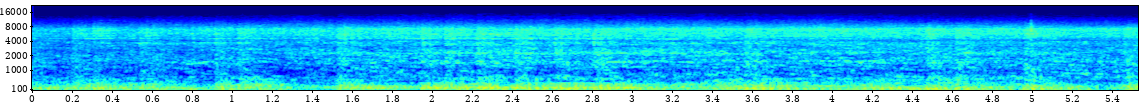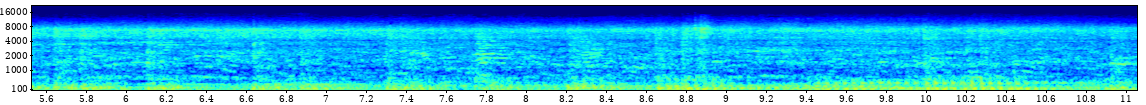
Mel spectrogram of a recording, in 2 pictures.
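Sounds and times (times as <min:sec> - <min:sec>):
people talking in background: 0:00.0 - 0:11.0
vehicle engine running: 0:00.0 - 0:11.0.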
